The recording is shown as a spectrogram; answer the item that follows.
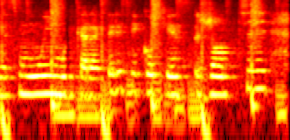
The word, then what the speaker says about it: gentil: Cuando se dobla la consonante tenemos uno que es muy característico, que es gentil. Gentil es gentil, simplemente que la L no se dice y se dice la I.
